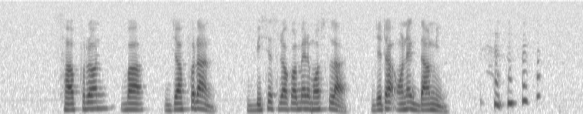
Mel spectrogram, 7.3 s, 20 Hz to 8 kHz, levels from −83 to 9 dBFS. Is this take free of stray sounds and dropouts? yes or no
no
